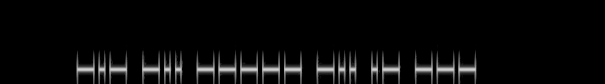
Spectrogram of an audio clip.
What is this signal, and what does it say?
Morse code, heard as a keyed tone, about 22 wpm, 700 Hz. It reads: KD0DAO
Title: USA Call Signs 22wpm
